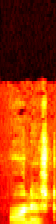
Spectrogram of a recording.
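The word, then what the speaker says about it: honest: है, ही इज एन ऑनेस्ट। अब देखिए यहाँ पर एन का प्रयोग क्यों किया है, क्योंकि यहाँ यच साइलेंट है, इसलिए हमने एन का प्रयोग किया है।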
